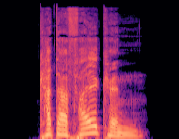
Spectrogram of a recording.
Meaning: dative plural of Katafalk
- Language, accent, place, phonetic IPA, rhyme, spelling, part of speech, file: German, Germany, Berlin, [kataˈfalkn̩], -alkn̩, Katafalken, noun, De-Katafalken.ogg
